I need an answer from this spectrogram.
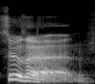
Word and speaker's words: Sossego: He pronounces it Susan.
